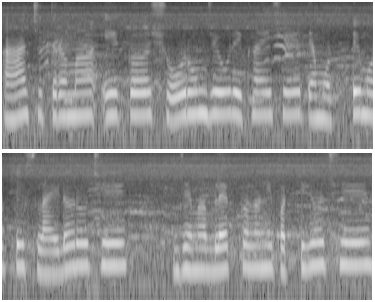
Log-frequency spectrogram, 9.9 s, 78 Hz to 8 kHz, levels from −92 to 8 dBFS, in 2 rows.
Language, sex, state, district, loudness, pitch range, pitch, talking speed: Gujarati, female, Gujarat, Gandhinagar, -16 LUFS, 210-235 Hz, 225 Hz, 110 wpm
